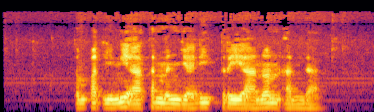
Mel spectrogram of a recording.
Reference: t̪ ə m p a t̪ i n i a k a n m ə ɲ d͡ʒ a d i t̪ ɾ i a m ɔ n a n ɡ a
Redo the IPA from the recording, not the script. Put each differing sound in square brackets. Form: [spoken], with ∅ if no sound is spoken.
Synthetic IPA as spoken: t̪ ə m p a t̪ i n i a k a n m ə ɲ d͡ʒ a d i t̪ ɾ i a [n] ɔ n a n [d] a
